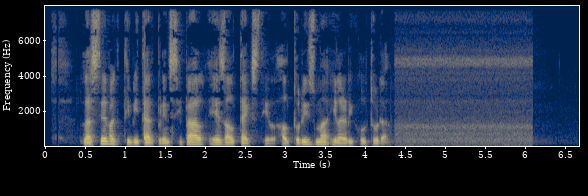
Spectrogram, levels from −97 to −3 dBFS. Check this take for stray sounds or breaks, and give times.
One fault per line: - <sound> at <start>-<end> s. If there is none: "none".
none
